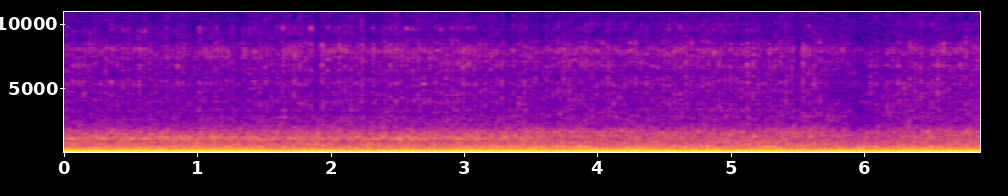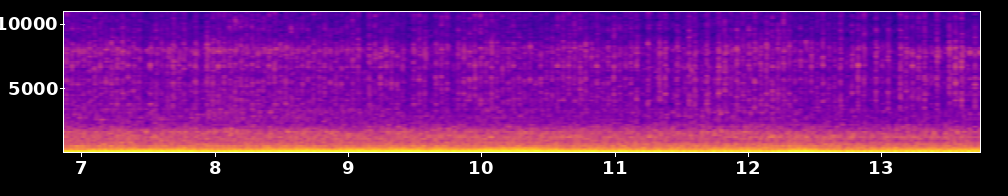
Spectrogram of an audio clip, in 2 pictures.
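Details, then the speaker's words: Old Murray mower that wouldn't run and made a terrible sound, restarted after carburetor flooded from being on its side; small single putters at steady slightly slow idle, no misses; idle a tiny bit low, carburetor okay. "well as you can hear the idle is just a tiny bit low uh but the carburetor seems to be running okay honestly"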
